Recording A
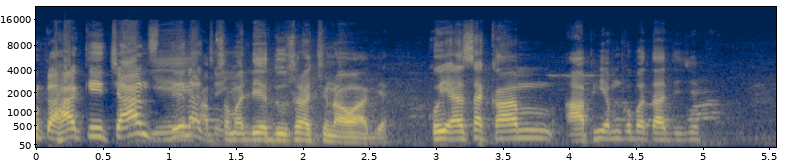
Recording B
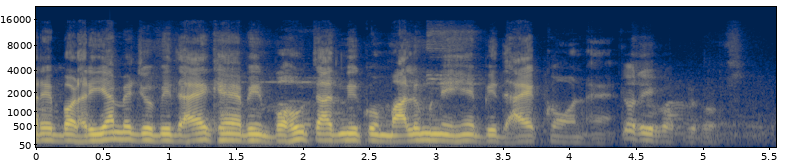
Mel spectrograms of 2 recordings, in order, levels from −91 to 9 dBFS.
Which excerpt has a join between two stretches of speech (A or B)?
A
